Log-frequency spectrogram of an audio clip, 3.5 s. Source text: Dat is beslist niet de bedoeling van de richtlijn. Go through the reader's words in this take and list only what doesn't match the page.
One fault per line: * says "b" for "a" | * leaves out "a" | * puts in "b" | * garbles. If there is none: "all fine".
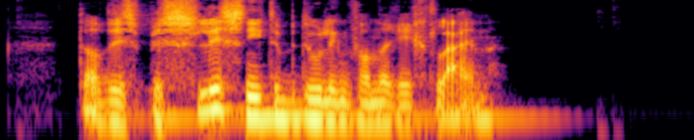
all fine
